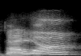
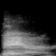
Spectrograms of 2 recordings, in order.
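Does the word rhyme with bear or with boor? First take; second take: boor; bear. First: The vowel sounds like the one in boor. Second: The vowel sounds like the one in bear. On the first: "I've heard it pronounced Boer" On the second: "I've heard it pronounced bear"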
